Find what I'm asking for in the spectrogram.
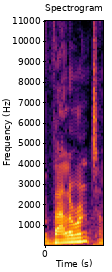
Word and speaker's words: Valorant: But so you mentioned the game earlier, Valorant.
